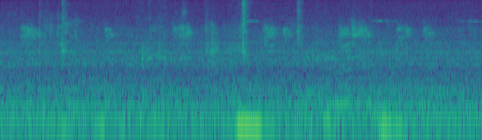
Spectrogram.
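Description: Faint chirps of small birds, short calls repeating irregularly, with a sharp click about three seconds in.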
